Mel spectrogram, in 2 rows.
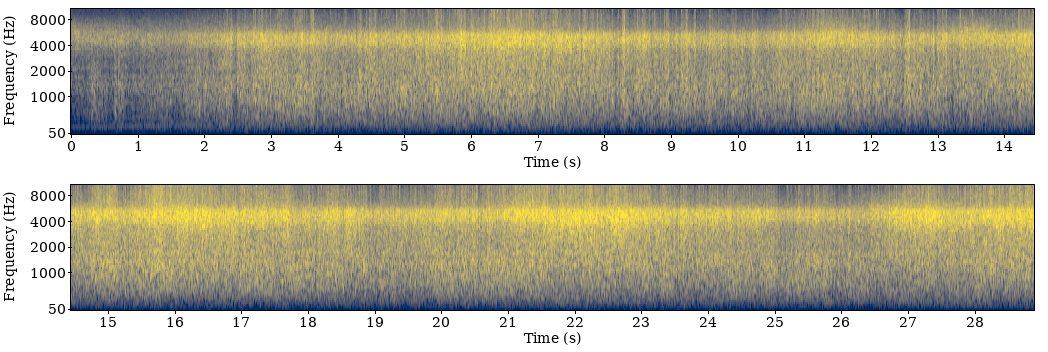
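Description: Wind rushing over a helmet-mounted camera as a Kawasaki ZX-6R sport bike picks up speed on a highway, with the bike's inline-four engine faint beneath it. The rush grows louder over the first few seconds, then holds steady.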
